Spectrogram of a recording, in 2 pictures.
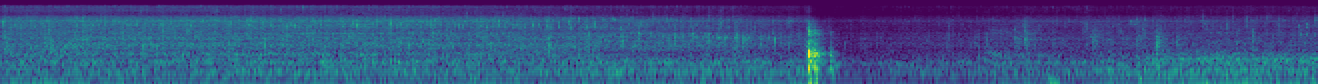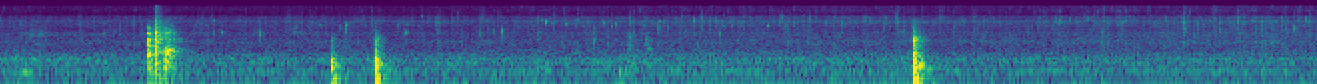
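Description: Sausage, peppers and onion sizzling in a hot skillet. About eight seconds in there is a sharp knock and the sizzle drops sharply, as beaten eggs go into the pan and cool it, then slowly builds again, with a few more sharp knocks later.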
